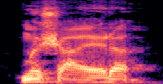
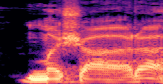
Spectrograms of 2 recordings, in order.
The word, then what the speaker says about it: مشاعرہ: لیے گئے ہیں، جیسے مشاعرہ۔ یہ لفظ مشاعرہ ہے، عین پر زبر کے ساتھ، مفاعلہ کے وزن پہ، لیکن اسے مشاعرہ کوئی نہیں کہتا، مشاعرہ کے زیر کے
